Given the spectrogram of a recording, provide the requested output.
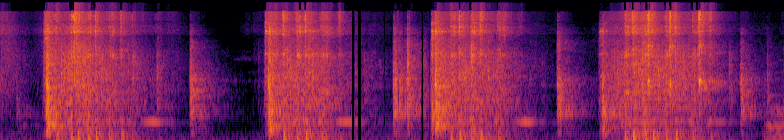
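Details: Mini bike small engine being started after kill-wire work, starter spray used: repeated cranking bursts about a second long with pauses, sputters but never catches; hard starting, owner suspects flooded.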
